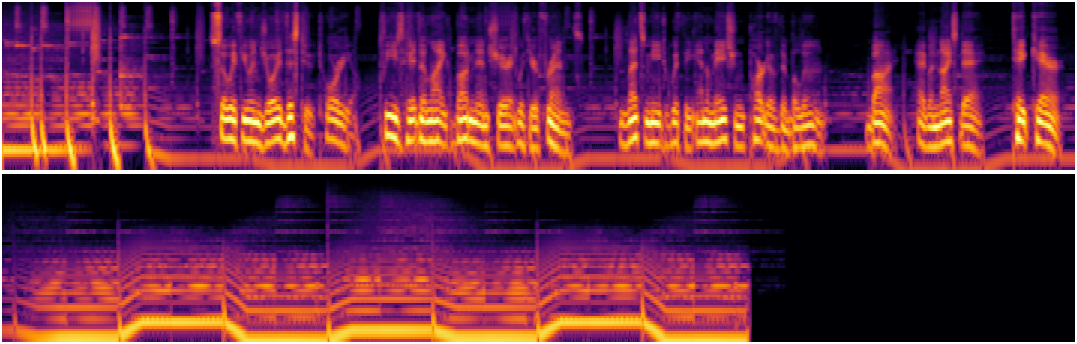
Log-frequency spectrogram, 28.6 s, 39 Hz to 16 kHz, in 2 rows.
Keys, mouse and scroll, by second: 3.0-6.1 middle drag, 12.5 KP_1, 13.5-14.3 scroll up 4, 14.3 scroll down 1, 14.9-17.0 scroll down 1, 17.0-19.3 shift+middle drag, 19.3-19.8 scroll up 1, 20.8-27.3 ctrl+middle drag.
